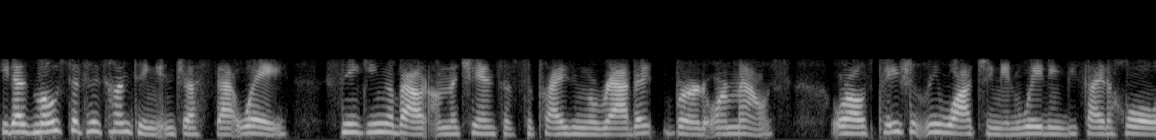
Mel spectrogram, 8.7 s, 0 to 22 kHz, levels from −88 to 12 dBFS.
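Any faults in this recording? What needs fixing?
The speech was carried through the AMR narrowband mobile codec for the whole clip, at a low mode that fits roughly 6 kbps. At 8 kHz sampling, with each 20 ms frame rebuilt from a vocal-tract model and a handful of pulses, everything above about 3.8 kHz is gone, leaving the voice thin and boxed-in. With so few bits, the damage is heavy: a buzzy, synthetic texture. To prevent it, capture or route the call over a wideband or higher-rate codec, or record the source locally.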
